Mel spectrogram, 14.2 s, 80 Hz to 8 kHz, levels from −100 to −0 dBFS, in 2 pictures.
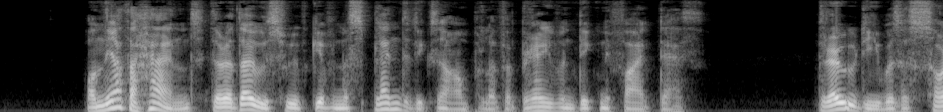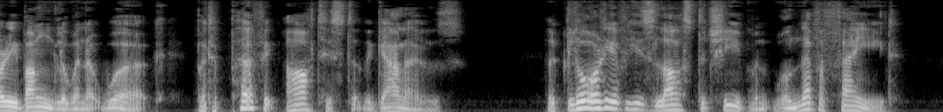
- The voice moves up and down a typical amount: No, wide, 7.2 semitones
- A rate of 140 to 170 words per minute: No, average, 180 wpm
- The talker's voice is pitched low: Yes, low, 105 Hz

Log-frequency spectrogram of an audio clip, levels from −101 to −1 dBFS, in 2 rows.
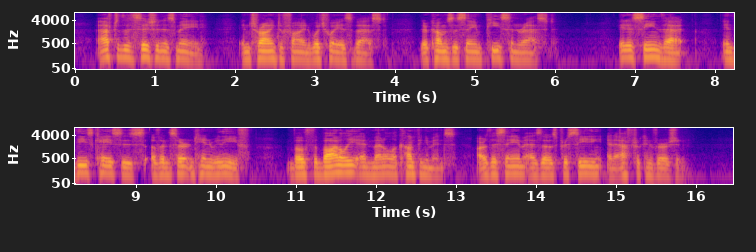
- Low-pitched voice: Yes, low, 115 Hz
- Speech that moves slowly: No, average, 170 wpm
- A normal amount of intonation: No, narrow, 1.9 semitones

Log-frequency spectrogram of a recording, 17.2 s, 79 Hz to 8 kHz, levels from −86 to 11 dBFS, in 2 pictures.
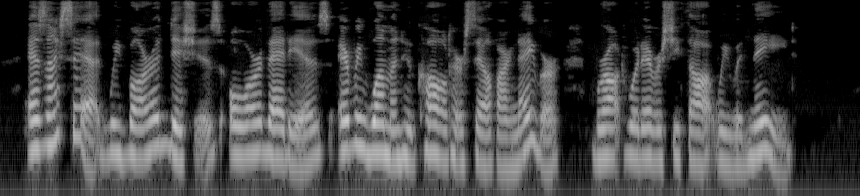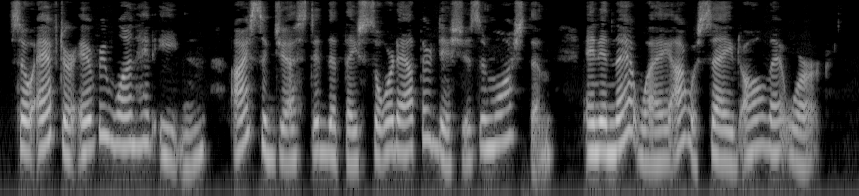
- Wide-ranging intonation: No, average, 3.9 semitones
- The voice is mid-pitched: No, high, 210 Hz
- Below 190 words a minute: Yes, average, 175 wpm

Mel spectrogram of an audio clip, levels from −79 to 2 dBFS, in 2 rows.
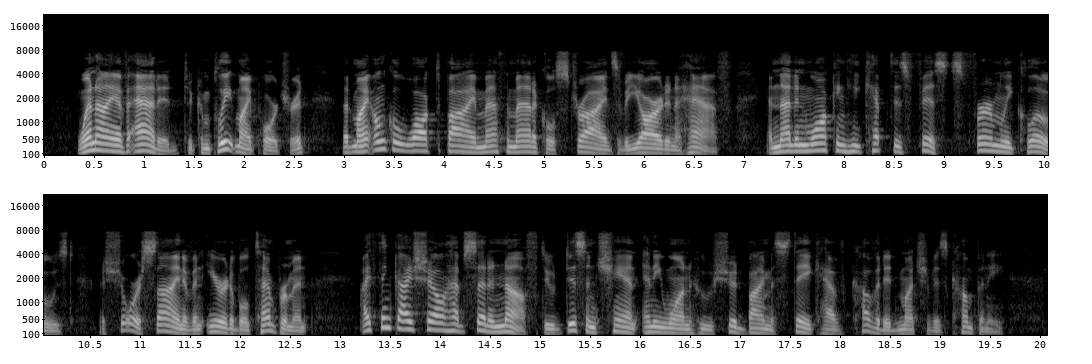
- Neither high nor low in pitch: Yes, medium, 150 Hz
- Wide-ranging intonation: Yes, wide, 7.1 semitones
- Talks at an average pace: Yes, average, 175 wpm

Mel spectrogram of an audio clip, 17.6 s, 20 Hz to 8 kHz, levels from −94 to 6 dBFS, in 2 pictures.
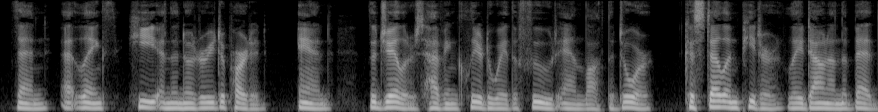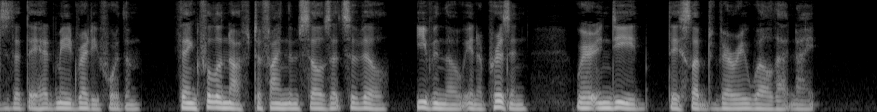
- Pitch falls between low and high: No, low, 130 Hz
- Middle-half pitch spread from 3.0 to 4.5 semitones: No, narrow, 2.5 semitones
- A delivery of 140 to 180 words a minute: No, average, 190 wpm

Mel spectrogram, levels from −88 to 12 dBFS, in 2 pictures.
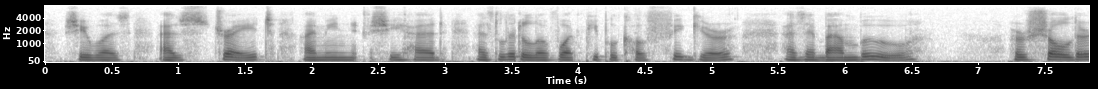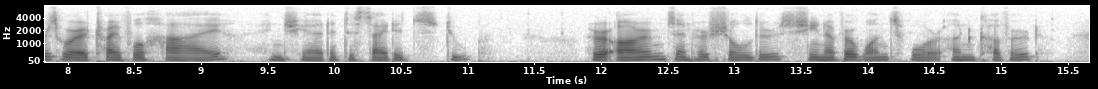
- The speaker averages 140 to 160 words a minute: Yes, average, 155 wpm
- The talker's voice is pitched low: Yes, low, 130 Hz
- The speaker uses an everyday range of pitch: No, narrow, 1.9 semitones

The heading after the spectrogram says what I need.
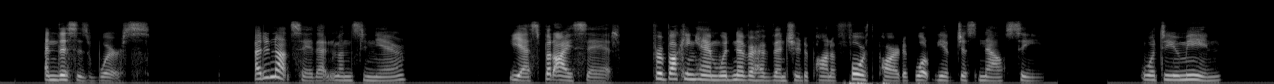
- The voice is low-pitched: No, high, 190 Hz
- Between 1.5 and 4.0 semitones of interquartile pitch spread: Yes, average, 3.1 semitones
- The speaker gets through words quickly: No, average, 170 wpm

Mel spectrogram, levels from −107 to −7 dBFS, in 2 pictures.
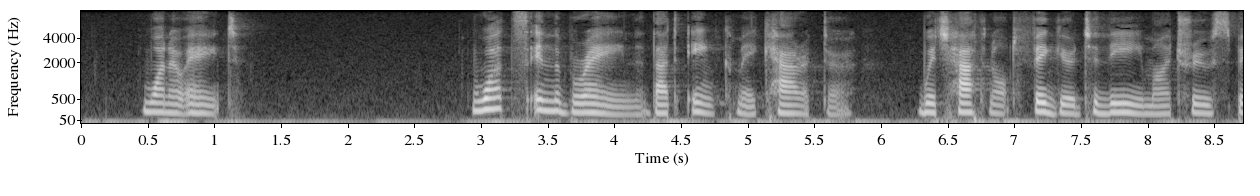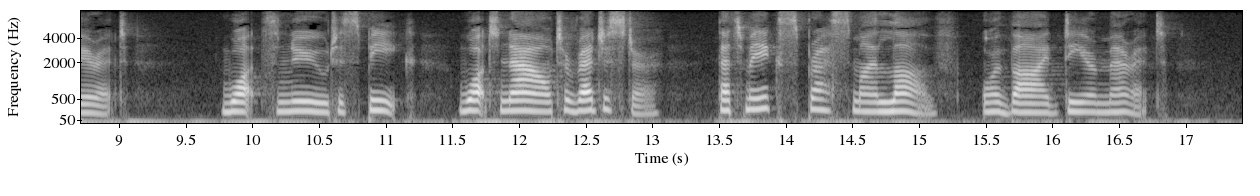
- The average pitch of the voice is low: No, high, 205 Hz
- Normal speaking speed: No, slow, 120 wpm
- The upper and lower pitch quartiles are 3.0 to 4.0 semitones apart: Yes, average, 3.4 semitones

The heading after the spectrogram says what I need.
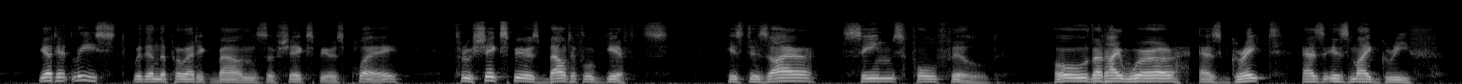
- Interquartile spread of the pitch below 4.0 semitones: No, average, 4.6 semitones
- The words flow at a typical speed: No, slow, 115 wpm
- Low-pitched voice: Yes, low, 130 Hz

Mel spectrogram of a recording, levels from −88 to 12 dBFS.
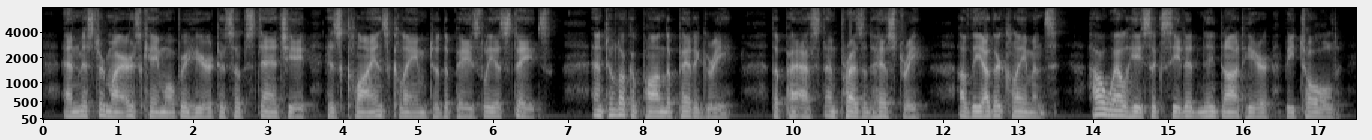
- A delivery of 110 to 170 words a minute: Yes, slow, 135 wpm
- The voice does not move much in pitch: Yes, narrow, 1.9 semitones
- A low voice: Yes, low, 115 Hz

